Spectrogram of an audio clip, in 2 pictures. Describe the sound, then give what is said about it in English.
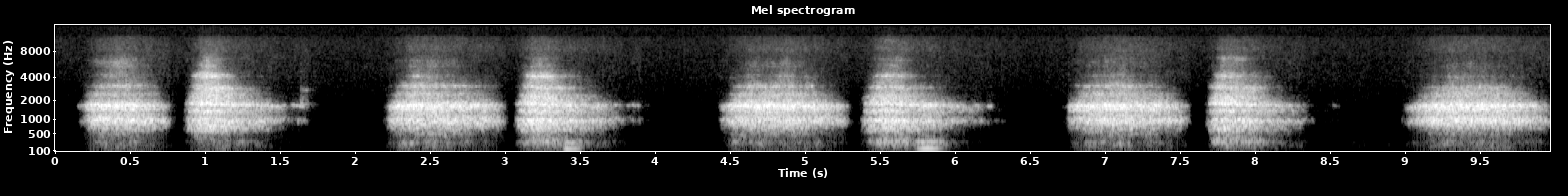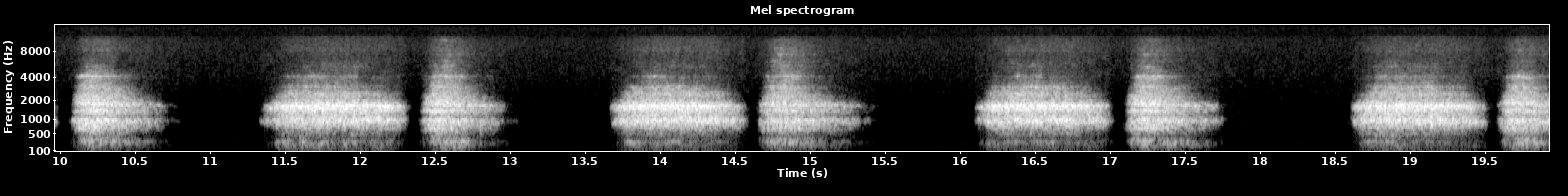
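Quick, shallow breaths through a slightly open mouth rasp in the back of the throat in steady paired in-and-out bursts with no gap between in and out, about sixteen short puffs in a regular rhythm, fairly loud with brief pauses between pairs, during a breathing exercise. “Now breathing in and out through your mouth, having the mouth slightly open like a newborn baby, breathing into the back of your throat and having no time between the in and the out breath. So it's a very short, shallow breath.”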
